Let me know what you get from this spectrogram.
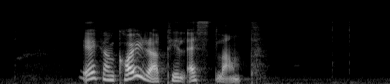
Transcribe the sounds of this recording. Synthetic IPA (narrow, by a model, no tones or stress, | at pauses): eːɡkʰɑŋkʰɔʏɾɑ̰t̪ʰɪlʔɛst̪lɑ̰nd̪̥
